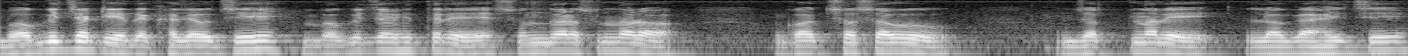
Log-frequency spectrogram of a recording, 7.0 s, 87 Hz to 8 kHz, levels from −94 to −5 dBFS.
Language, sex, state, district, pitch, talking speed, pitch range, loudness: Odia, male, Odisha, Malkangiri, 110 Hz, 100 wpm, 105-130 Hz, -19 LUFS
